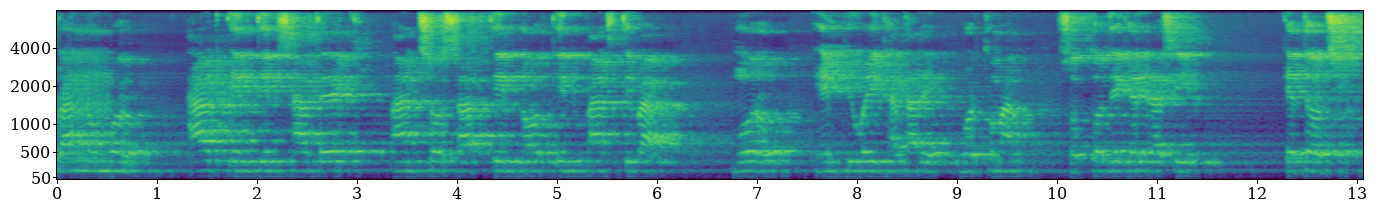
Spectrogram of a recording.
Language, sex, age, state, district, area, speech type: Odia, male, 45-60, Odisha, Balasore, rural, read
